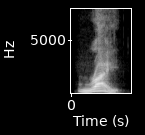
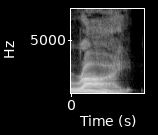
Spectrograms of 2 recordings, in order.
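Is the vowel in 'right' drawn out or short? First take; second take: short; drawn out. First: The vowel is short and flat. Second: The vowel is long and curved in pitch.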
